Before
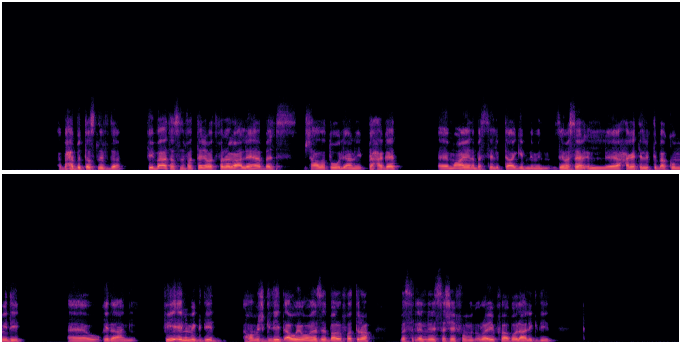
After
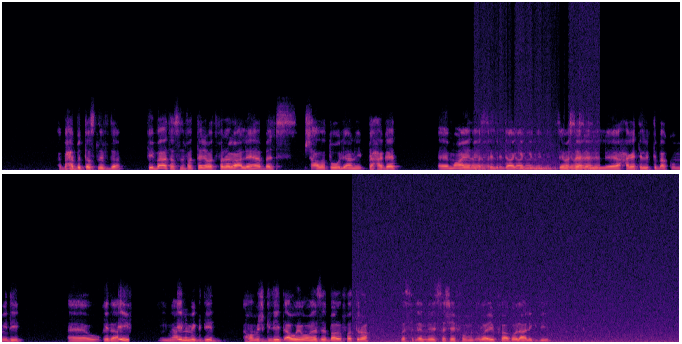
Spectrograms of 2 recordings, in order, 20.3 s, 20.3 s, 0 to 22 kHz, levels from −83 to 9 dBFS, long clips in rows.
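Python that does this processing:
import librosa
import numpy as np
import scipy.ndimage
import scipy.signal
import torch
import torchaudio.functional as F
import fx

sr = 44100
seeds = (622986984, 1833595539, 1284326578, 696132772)

y = fx.tilt_eq(x, sr, slope=3.0, at=(4.07, 4.72))
y = fx.echo_crushed(y, sr, ms=136, feedback_pct=35, bits=7, wet_db=-5.0, at=(6.94, 8.97))
y = fx.noise_floor_step(y, sr, seeds[0], at_s=15.42, before_db=-67, after_db=-44, tilt_db=3.0)
y = fx.edit(y, sr, fx.fade_in_from(start_s=9.98, length_s=0.4, floor_db=-18.5),
    fx.reverse_span(start_s=11.91, length_s=0.89), tone=tone)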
